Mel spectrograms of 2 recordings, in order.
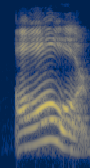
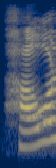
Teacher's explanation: হাওয়ার বলি না কিন্তু আওয়ার বলি। তাহলে এখানে এইচটা সাইলেন্ট আসছে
